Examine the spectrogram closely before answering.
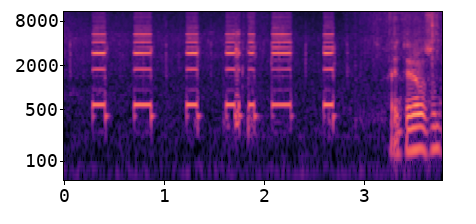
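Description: A metal detector beeps in short, repeated tones.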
